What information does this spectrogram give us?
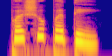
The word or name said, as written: ಪಾಶುಪತ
